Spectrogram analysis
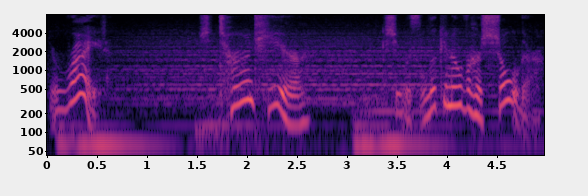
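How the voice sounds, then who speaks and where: A woman's voice: a little high, sing-song, unhurried, over music. A woman playing a casual, wry crew companion in a video game. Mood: wry, impressed. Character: wry, easygoing female crew companion, tracker. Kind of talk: video game character acting.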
